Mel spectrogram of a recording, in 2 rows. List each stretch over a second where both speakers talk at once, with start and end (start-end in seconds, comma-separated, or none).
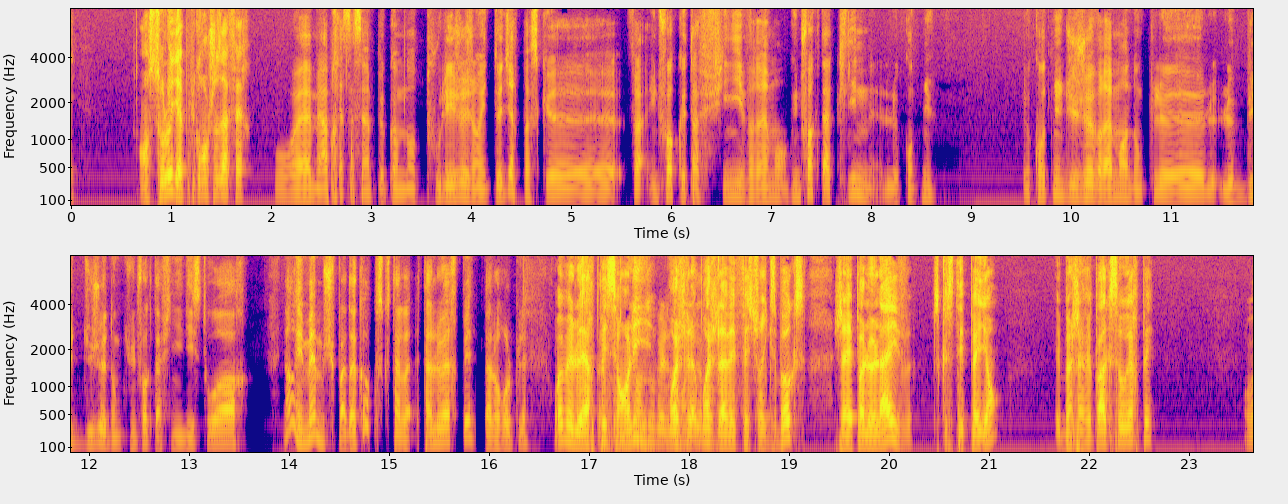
17.0-18.2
